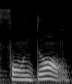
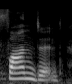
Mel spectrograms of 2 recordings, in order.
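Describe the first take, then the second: First: It is said with a French pronunciation. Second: It is said with an English pronunciation. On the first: "在法文里面它其实是念作 fondant" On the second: "翻糖的英文是 fondant"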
